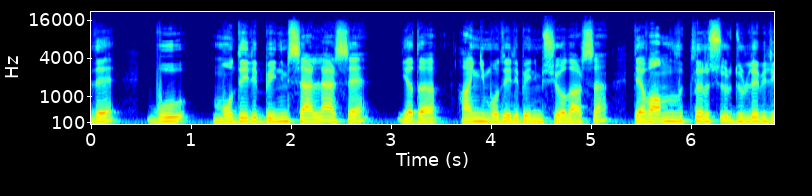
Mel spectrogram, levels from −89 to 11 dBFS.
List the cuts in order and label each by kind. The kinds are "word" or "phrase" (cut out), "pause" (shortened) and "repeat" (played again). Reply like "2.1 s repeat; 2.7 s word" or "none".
none

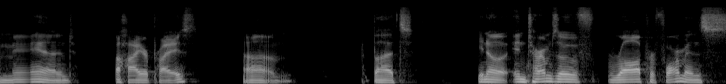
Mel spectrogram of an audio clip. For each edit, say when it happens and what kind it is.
none

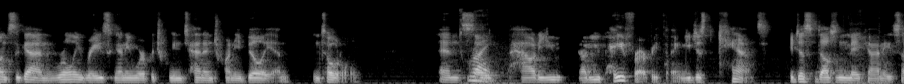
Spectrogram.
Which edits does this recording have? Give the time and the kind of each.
none

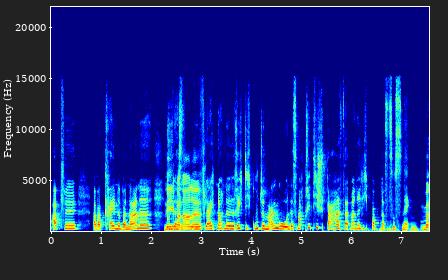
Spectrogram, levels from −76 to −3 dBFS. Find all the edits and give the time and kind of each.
none

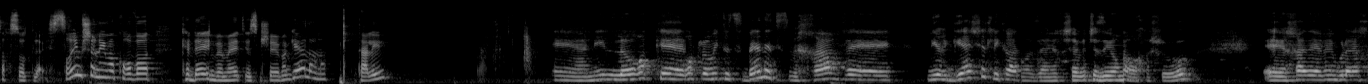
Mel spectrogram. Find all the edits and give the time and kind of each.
2.1 s word; 2.6 s word; 6.9 s word; 7.8 s word; 10.2 s word; 11.2 s word

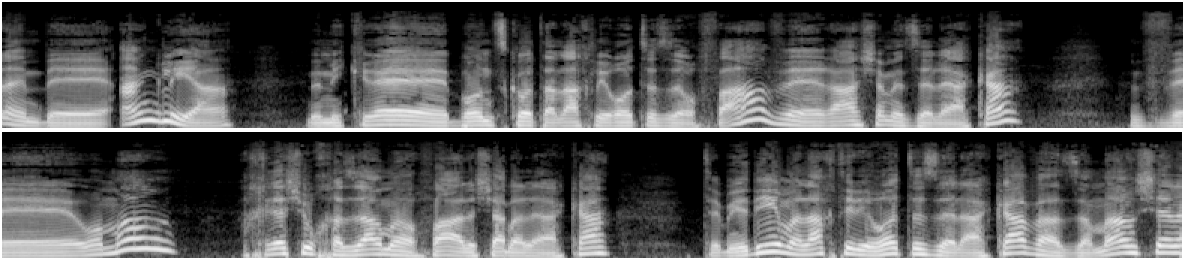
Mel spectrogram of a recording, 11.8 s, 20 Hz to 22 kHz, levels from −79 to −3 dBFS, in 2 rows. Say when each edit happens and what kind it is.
8.4 s word

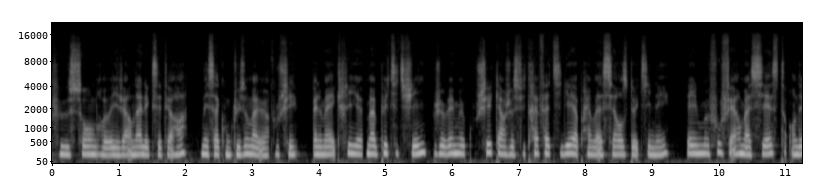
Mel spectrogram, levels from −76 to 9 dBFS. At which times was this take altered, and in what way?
3.2 s word; 4.6 s word

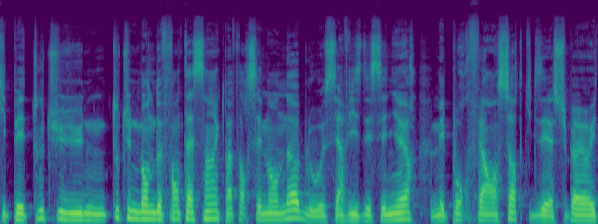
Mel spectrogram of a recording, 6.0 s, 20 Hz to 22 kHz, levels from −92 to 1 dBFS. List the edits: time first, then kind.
2.2 s word; 4.2 s pause

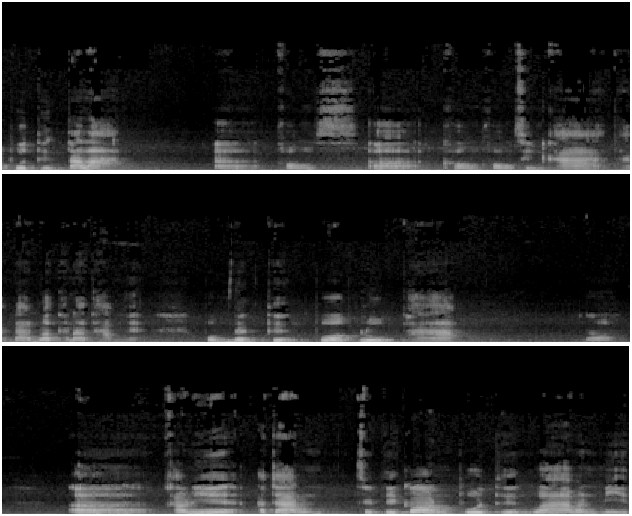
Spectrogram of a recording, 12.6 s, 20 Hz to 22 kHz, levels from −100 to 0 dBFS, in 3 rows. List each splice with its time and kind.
none

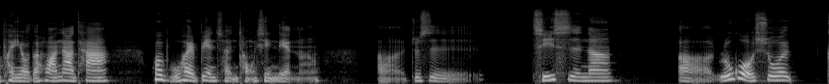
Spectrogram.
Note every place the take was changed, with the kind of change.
none

